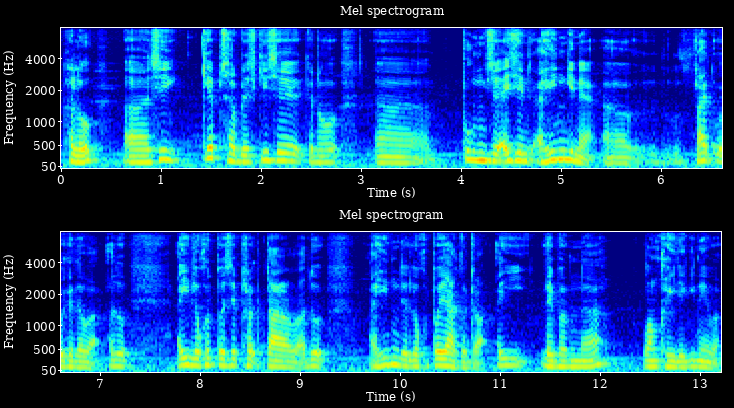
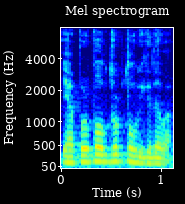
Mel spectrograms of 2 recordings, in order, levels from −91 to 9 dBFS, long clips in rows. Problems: background sounds at intervals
